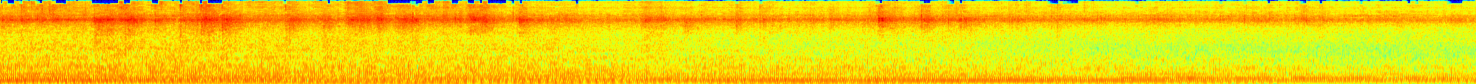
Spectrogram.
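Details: Briggs & Stratton mower engine with a Pulsa Jet Prime plastic carburetor, after its diaphragm and gasket were replaced: a steady, even buzz with no misses or hunting, now running perfectly.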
